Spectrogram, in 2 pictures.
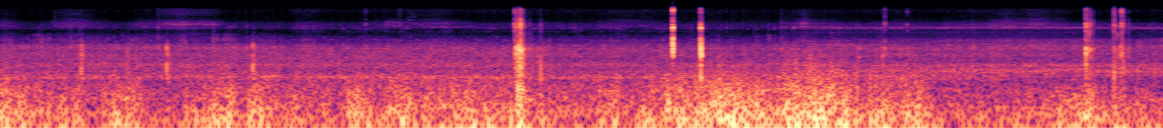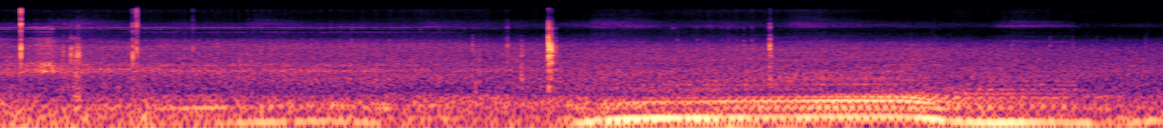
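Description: Riding in traffic on a bicycle: steady tyre and wind rumble broken by several sharp clicks and knocks. In the second half, and most strongly near the end, a car engine runs alongside with a steady low hum.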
